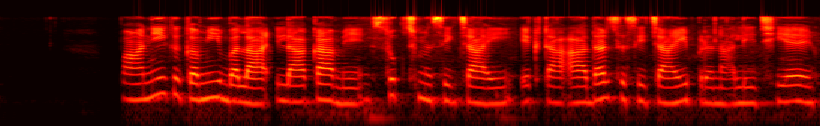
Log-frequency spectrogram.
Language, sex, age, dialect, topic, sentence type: Maithili, female, 46-50, Eastern / Thethi, agriculture, statement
